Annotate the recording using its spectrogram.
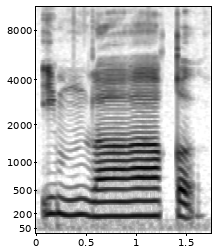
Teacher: تنوین اگر دو زیر کی ہو تو ہم جزم دے کر سانس توڑتے ہیں، اور جب قاف پر جزم آ جاتا ہے تو وہ حروف قلقلہ میں سے بن جاتا ہے، اسی لیے املاق، آواز کا لوٹنا قلقلہ کرنا کہلاتا ہے۔ یہ قاف ساکن ہمارا بن چکا ہے تو اسی لیے ہماری آواز لوٹی ہے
